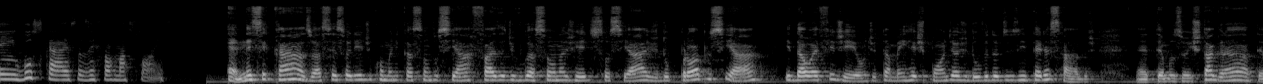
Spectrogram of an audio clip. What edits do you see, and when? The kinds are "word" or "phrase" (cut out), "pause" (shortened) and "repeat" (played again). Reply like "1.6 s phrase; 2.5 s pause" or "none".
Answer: none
